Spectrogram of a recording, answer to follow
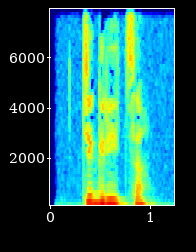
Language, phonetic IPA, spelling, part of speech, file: Russian, [tʲɪˈɡrʲit͡sə], тигрица, noun, Ru-тигрица.ogg
- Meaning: female equivalent of тигр (tigr): female tiger, tigress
